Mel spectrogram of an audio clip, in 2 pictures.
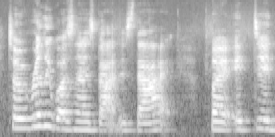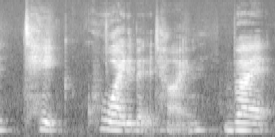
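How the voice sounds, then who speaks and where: A woman's voice: mid-range voice, a little slow, sharp tone. A young American woman telling a personal story casually to camera, chatty and informal, like a vlogger. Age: young adult. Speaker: vlogger and singer-songwriter. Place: indoors, makeshift home filming setup. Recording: distant mic, roomy home video, background noise.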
